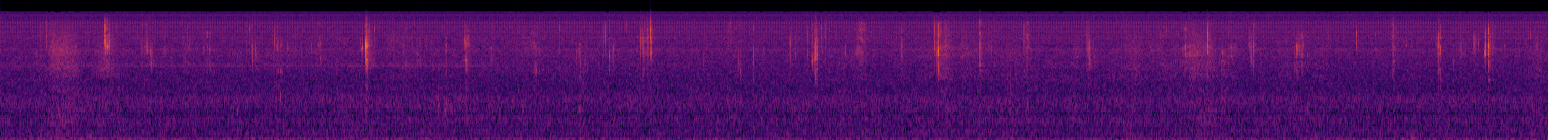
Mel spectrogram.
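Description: A boy and a young woman chew food close by.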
